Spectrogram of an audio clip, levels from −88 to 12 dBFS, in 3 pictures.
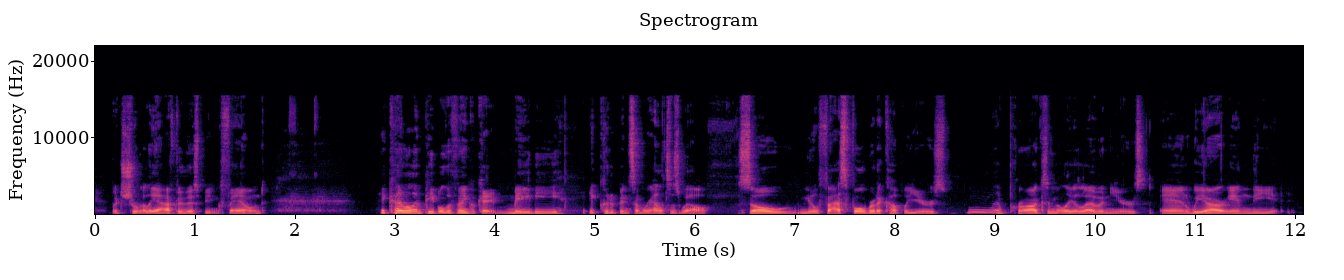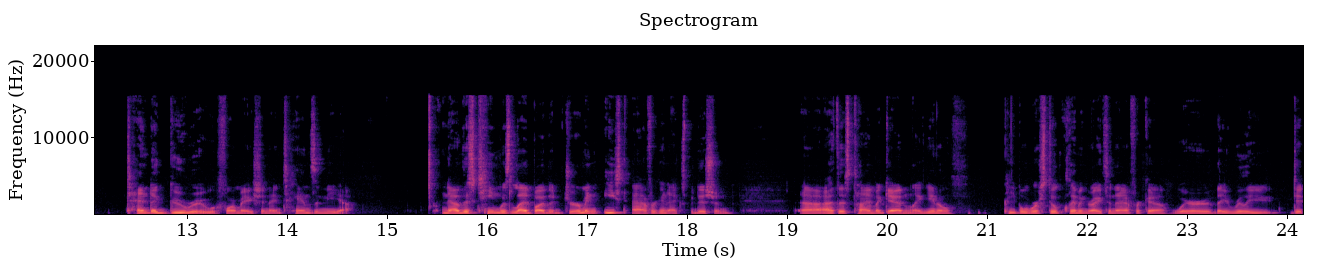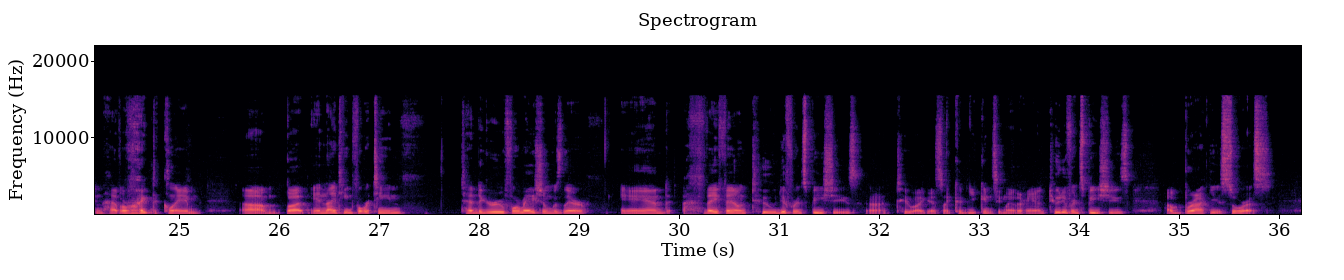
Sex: male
